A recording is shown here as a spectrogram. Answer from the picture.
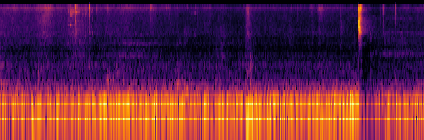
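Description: Room tone in a lecture room: a steady low hum, with a few faint clicks, the sharpest a little before the end.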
